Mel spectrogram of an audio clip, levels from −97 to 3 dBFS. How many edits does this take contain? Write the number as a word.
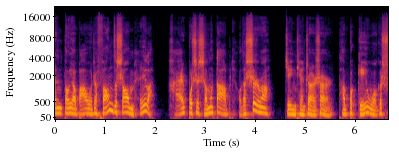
two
